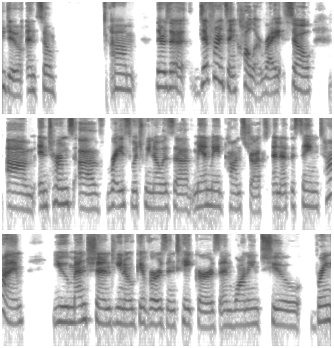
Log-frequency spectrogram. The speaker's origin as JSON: {"language": "English", "country": "United States", "tie": "born or raised there", "said": "I was born and raised in the US"}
